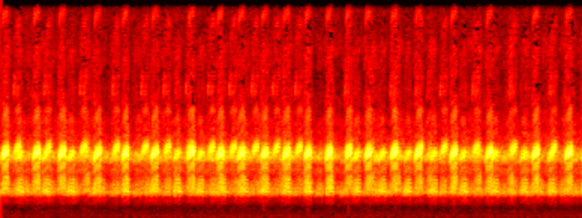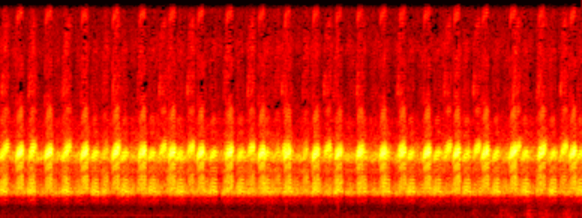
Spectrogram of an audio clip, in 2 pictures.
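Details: Nighttime May frog chorus from a water-filled rice paddy amid houses, frogs calling to court and breed; a steady wall of overlapping croaks beats in quick pulses throughout, with a faint low rumble near the end.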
